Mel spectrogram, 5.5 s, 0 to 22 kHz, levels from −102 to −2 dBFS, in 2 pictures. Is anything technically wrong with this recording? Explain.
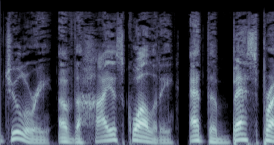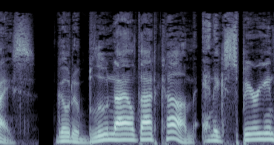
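No, nothing in this speech recording stood out as technically wrong on listening.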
